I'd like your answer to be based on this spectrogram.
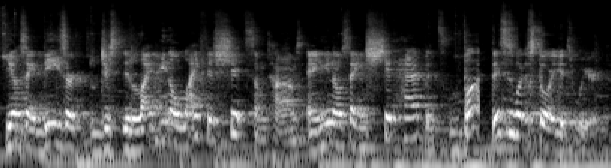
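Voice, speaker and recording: A man telling a story casually and comedically, in an exasperated, animated, slangy way with plenty of swearing. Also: on the high side, fast talker. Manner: animated, exasperated, profane, slangy with repeated "you know what I'm saying". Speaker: storytelling vlogger. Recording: echoey room with music behind.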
